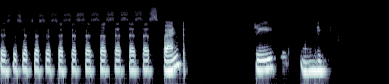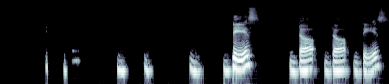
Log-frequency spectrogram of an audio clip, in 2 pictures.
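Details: Person who stammers in a practice group working on cancellation and pullout techniques, speaking with repetitions; stuttering.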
